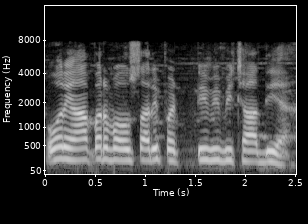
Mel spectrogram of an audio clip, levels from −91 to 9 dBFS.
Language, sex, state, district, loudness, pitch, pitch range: Hindi, male, Uttar Pradesh, Saharanpur, -13 LUFS, 215 Hz, 205-220 Hz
